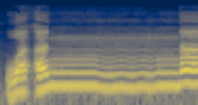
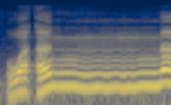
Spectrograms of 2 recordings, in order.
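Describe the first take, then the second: The two takes are said the same way.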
